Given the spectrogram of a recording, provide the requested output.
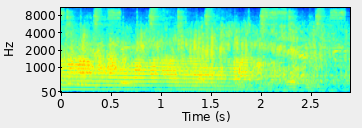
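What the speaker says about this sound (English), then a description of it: "The energy of the plane drops just a little as they come into lap 2." A propeller airplane flies a display at Farnborough Airshow, its steady droning engine tone loud and continuous throughout, fading slightly toward the end.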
